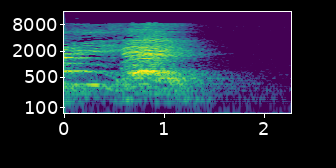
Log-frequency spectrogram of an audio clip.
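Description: A group of voices shouting a slogan in unison: two calls, the second held longer and trailing off about halfway through.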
